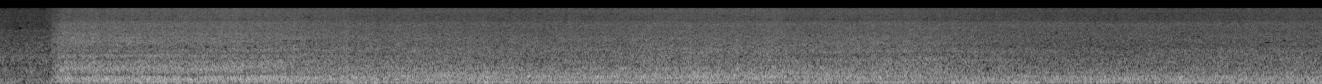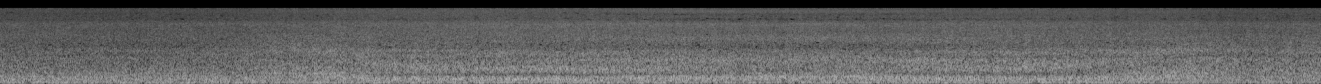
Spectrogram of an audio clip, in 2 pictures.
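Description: Steady rush of fast-flowing white water in a forest river, an even hiss with no rhythm that starts abruptly about half a second in.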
